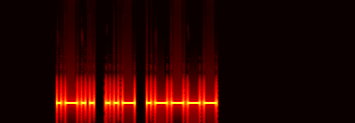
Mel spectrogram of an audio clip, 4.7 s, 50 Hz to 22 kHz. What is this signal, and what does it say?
Morse code, heard as a keyed tone, about 22 wpm, 700 Hz. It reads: LU1
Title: Callsign Prefixes for Top 100 DXCC - 22wpm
